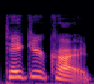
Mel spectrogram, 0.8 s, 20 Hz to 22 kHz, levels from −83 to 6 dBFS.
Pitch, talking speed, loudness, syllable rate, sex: 230 Hz, 230 wpm, -17 LUFS, 4.0 syllables/s, female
